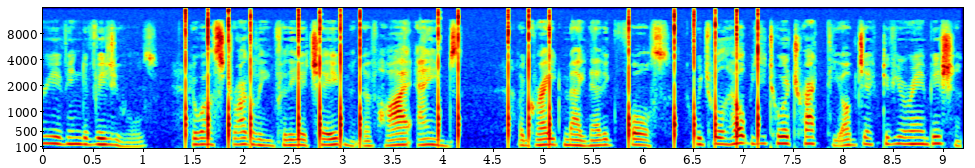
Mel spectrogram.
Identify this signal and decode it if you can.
Tap code, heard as knocks on wood, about 5 knocks a second, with speech in English. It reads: THE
